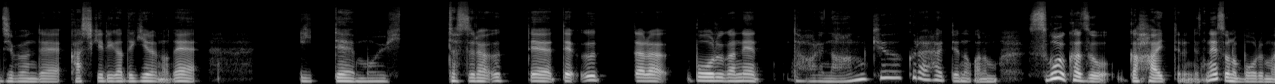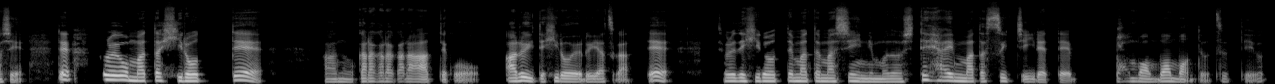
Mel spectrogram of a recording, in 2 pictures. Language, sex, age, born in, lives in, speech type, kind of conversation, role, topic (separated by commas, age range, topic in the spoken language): Japanese, female, 45-49, Japan, United States, conversation, podcast, guest, 普段、どうやってストレスを発散していますか？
